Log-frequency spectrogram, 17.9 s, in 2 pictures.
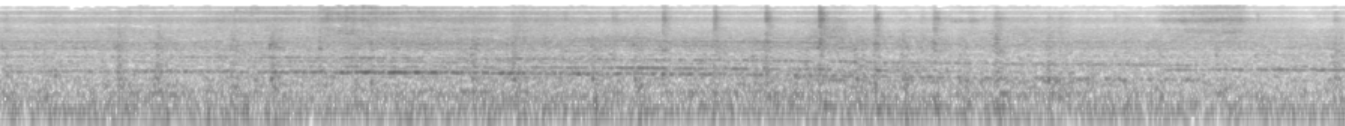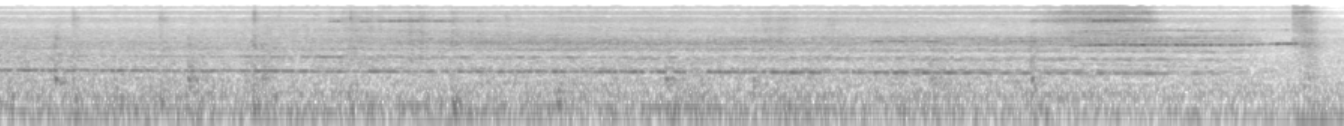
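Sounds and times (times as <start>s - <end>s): train wheels rumbling on rails: 0.0s - 17.9s.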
